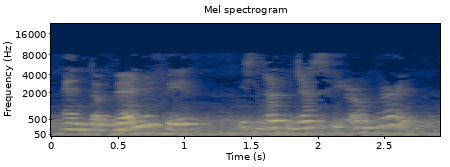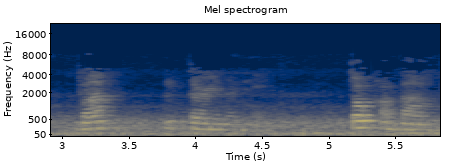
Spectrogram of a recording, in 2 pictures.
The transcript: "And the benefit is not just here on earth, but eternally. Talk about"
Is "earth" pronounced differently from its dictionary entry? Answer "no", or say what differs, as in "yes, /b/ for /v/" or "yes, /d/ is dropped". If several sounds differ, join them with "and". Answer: yes, /t/ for /θ/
